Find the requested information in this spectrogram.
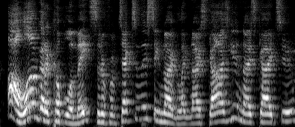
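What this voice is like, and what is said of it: Weak put-on Australian accent. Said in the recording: “That's not a very good Australian accent”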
